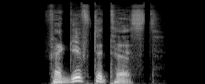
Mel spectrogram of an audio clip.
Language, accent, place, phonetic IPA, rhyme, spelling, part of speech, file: German, Germany, Berlin, [fɛɐ̯ˈɡɪftətəst], -ɪftətəst, vergiftetest, verb, De-vergiftetest.ogg
- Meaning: inflection of vergiften: 1. second-person singular preterite 2. second-person singular subjunctive II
